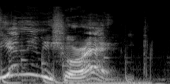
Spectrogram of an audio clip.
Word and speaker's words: የምሞሸረው: Come on, it's Yemimosherew. Yemimosherew. Bro. Yeah, Yemimosherew. Sure, what is sure? Eh? Shit. Yemimosherew. That's how you pronounce it. You put the O.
